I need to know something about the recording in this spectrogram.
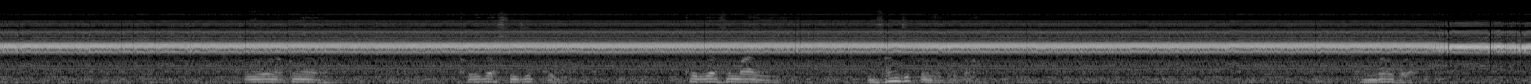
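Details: A mole cricket's continuous high trill at night, part of calling that lasted more than thirty minutes, with quiet human voices murmuring beneath it in several short bursts.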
